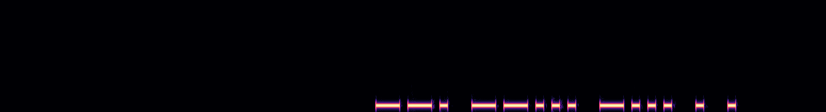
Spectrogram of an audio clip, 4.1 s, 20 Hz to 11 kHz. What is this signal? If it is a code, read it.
Morse code, heard as a keyed tone, about 29 wpm, 700 Hz. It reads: G7BEE
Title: DXCC-100 Call Signs - 5 Characters - 30wpm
